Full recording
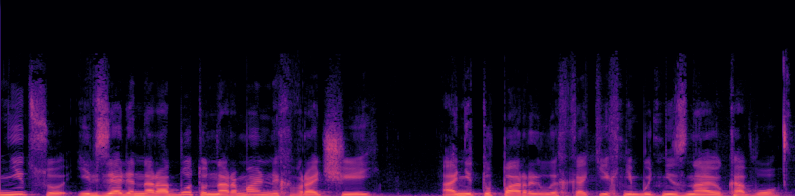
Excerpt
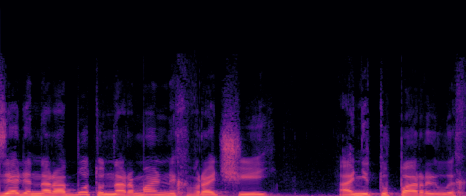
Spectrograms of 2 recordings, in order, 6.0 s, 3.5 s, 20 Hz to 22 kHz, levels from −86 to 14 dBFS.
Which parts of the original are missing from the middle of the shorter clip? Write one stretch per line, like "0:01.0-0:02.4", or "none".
none

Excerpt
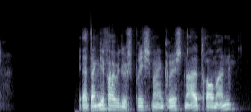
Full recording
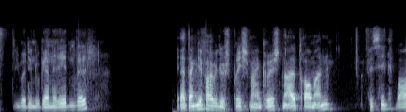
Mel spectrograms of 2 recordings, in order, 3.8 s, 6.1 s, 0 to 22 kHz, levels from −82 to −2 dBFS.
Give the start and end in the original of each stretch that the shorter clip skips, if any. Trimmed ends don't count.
none

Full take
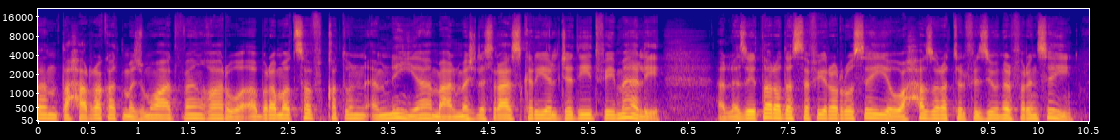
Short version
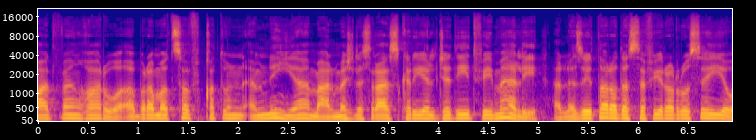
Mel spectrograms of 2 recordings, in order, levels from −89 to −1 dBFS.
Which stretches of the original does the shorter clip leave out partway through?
0:06.3-0:06.7

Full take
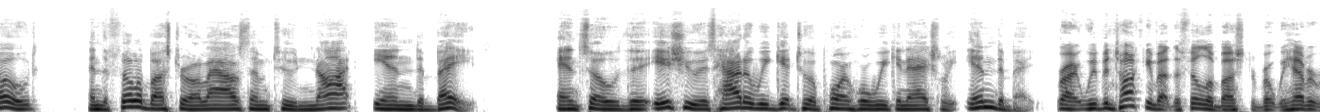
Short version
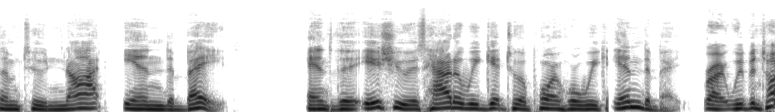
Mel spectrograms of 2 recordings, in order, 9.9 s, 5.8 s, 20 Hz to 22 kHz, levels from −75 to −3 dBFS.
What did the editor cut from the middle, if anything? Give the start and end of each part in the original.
0:04.4-0:04.7
0:06.7-0:07.2

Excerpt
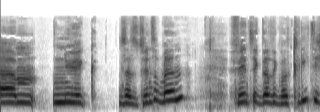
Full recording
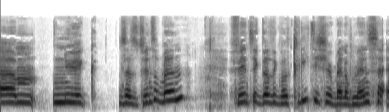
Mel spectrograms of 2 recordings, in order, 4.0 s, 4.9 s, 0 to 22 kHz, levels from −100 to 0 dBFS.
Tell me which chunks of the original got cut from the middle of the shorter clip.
none

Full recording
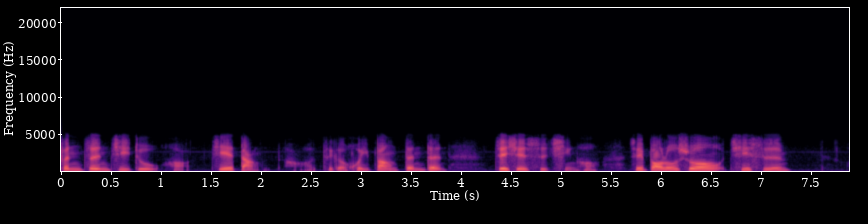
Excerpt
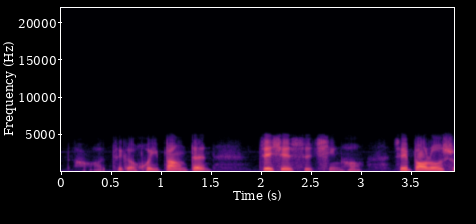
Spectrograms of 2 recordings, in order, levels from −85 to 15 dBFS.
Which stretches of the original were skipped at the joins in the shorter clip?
0:03.4-0:03.6

